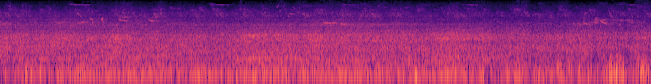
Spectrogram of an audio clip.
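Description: Wind buffeting the microphone outdoors, with scattered short bird chirps over it.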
